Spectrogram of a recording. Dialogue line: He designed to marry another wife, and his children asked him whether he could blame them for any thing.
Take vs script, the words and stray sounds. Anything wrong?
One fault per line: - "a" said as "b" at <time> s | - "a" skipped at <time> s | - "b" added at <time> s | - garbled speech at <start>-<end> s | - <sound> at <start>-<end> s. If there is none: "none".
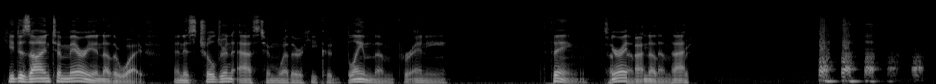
- garbled speech at 6.0-6.9 s
- laugh at 8.2-9.3 s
